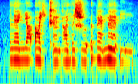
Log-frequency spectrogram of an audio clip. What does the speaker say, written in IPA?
l æ ɲ ɑ ʔ ɑ ç kʼ æ̃ ɡ ɑ j ə ɕ ʊ ʔ ə b æ m æ̃ ʔ i m

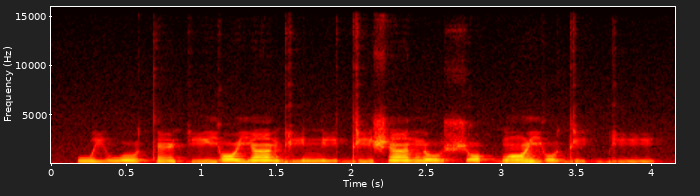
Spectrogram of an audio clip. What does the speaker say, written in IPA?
w i˧ w o˧ t ɛ̃˧ k i˦ j ɔ˦ j ã˦ ɡ i˧ n i˧ d i˦ ʃ ã˦ n o˦˨ ʃ ɔ˧ ɡ͡b ɔ̃˦ j o˦˨ d i˧ ɡ͡b i˧

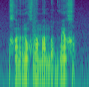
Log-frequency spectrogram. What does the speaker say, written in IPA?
χ ã r ũ χ v ɐ m a m b a b w ẽ χ

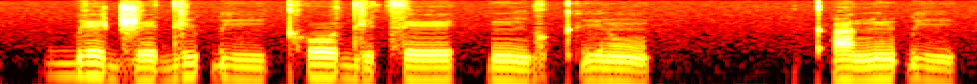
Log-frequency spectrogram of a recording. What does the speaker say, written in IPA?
ɡ͡b e˦˨ d͡ʒ e˨ d i˦ ɓ iː˨ kʰ o˦ d i˨ t͡s e˦ | ĩ˨ ɡ ʊ˨ kʼ i˨ ɾ ũ˨ | kʼ a˨ n ĩ˨ ɓ i˨

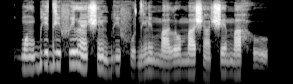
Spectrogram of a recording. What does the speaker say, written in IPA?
ɡ͡b ɔ̃˧ ɡ͡b i˦ d i˦ f i˦ l ɛ̃˦ ʃ ĩ˦˨ b i˧ f u˨ d ĩ˨˦ ɾ i˧ m a˨ l o˧ m a˧ ʃ ã˨ ʃ e˧ m a˧ h u˨

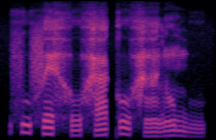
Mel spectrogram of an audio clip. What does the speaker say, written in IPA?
f u˦ f ɛ˧ h o˨ h a˨˦ k o˦˨ h ã˨ l ɔ̃˧ m u˨

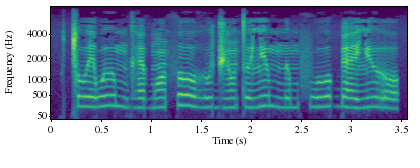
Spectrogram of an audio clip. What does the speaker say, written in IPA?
ǀ u e̯ w ɯ m ɡʱ ɛ b ɔ̃ θ o ɦ u d͡ʒ õ t ɯ lʲ ɯ m n ɯ m f w u o̯ ɠ ɛ e̯ lʲ ɯ o̯

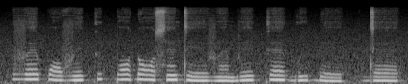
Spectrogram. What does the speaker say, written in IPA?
v ɛ˦ p ɔ˨ v e˧ k ɨ˦ ɡ͡b ɔ˦ ɗ ɔ˦˨ s ɛ̃˦ t eː˨ v ɛ̃˨ b eː˦ k ɛ˦˨ ɡʷ i˧ ɓ e˨ | d ɛ˨

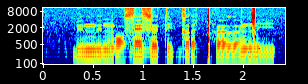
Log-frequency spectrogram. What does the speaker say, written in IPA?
ɓ y˦ m y˦ ŋ ɔ˨ z ɛ˦ z ø˦ t i˧ ɡ ə˦ ɾ ə˦ ǃʰ œ˧ l œ˧ ŋ͡ǀ i˦

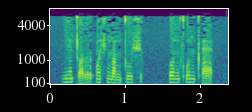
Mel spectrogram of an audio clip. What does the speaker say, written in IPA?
ɡ ẽ˦ t̪ ɒ˨ r ʔ õ˦ ʃ n̪ ɒ˧ n t̪ u˧ ʃ | o˧ n kʼ u˧ n tʼ æ˨

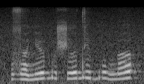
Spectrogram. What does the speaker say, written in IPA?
z ɐ˧˩ lʲ œː˧˥ b ə˧˩ ʃ əː˧˥ d e˥˨ b o˥˨ ŋ ɐ˧˥

